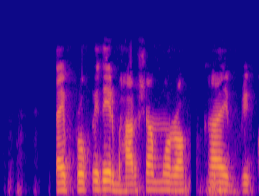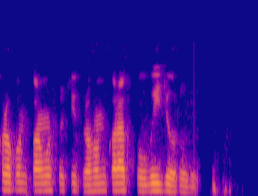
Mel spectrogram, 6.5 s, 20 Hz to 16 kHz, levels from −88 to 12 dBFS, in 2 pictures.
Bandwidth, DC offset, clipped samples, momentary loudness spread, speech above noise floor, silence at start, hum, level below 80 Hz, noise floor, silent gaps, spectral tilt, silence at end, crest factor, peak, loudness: 6.8 kHz; under 0.1%; under 0.1%; 11 LU; 35 dB; 0.7 s; none; -54 dBFS; -54 dBFS; 2.41-2.46 s; -7.5 dB/octave; 0.55 s; 18 dB; -2 dBFS; -19 LUFS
